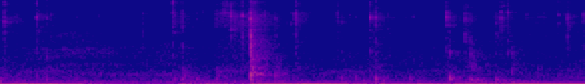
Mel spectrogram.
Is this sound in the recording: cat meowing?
no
